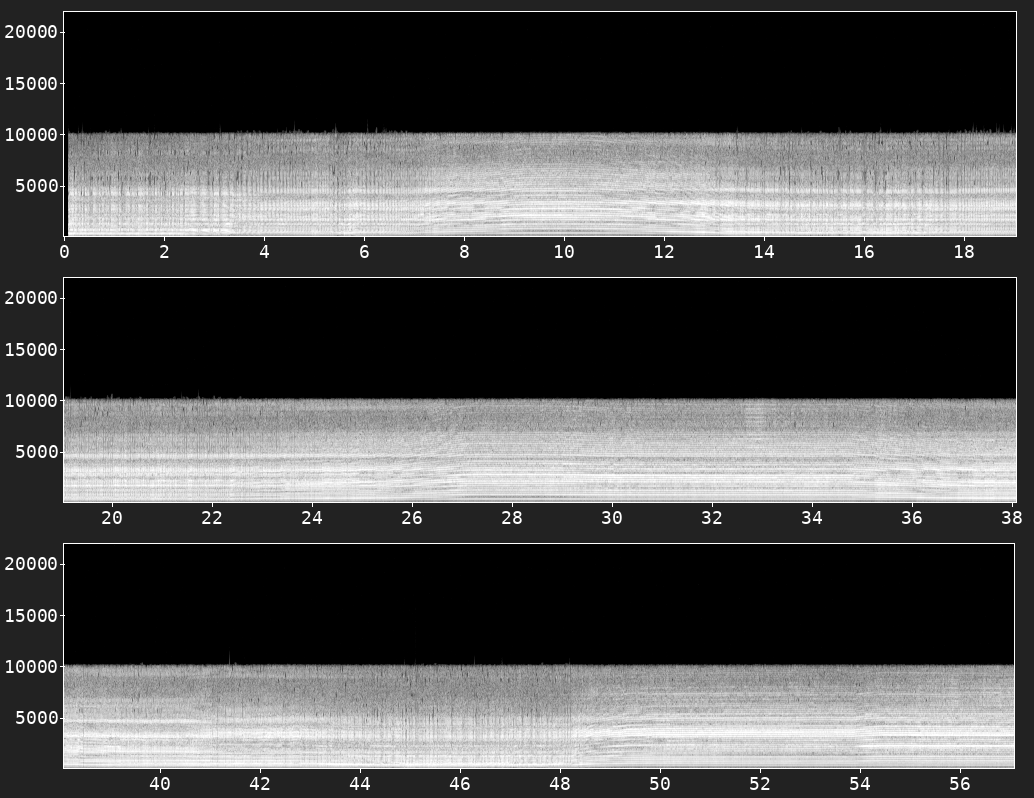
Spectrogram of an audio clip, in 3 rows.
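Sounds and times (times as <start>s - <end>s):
model airplane engine revving: 0.1s - 57.0s.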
